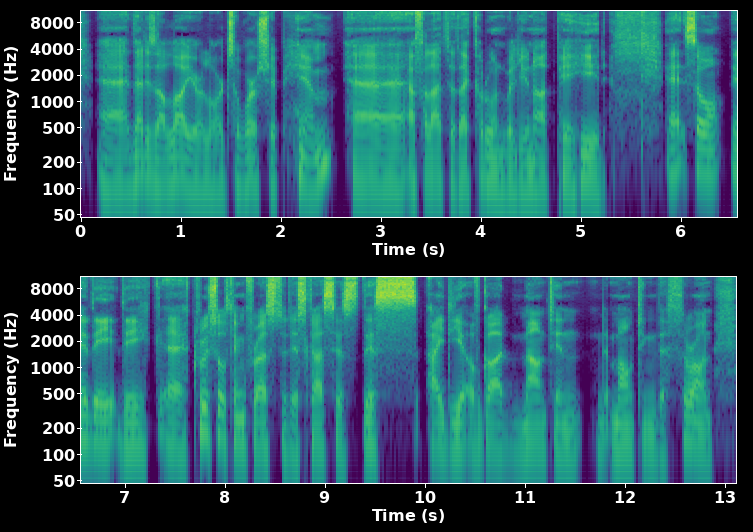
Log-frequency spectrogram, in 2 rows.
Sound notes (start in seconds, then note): 3.4 talks Arabic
